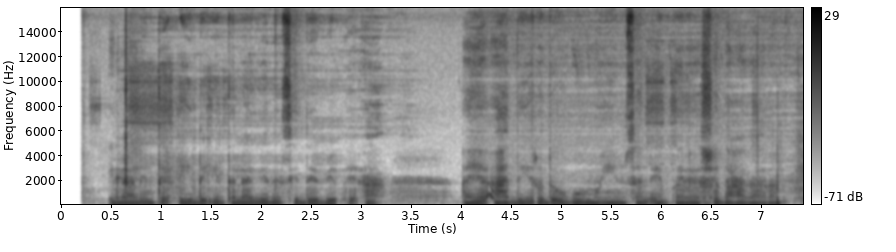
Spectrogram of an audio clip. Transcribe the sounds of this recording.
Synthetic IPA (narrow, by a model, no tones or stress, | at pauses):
ʔɪlaːlɪnt̪ʰɐ̰ʕiːd̪ɐʔḭːd̪ɐlaːɣɐðɐsɪd̪ɐβiːʕɪ̰ʔɐh | ʔɐjaːʔɐhd̪iːɾɐðɐʊɣʊmʊɦiːmsɐnɛːbɐɾɛːʃɐðɐʕɑɣaːɾɐn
